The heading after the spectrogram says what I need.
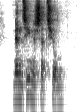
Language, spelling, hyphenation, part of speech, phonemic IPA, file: Dutch, benzinestation, ben‧zi‧ne‧sta‧ti‧on, noun, /bɛnˈzi.nə.staːˌʃɔn/, Nl-benzinestation.ogg
- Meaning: service station or petrol station (UK); gas station (US)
